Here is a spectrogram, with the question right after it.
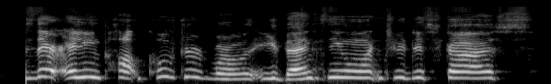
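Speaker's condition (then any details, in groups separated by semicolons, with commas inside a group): Spastic cerebral palsy, mixed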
